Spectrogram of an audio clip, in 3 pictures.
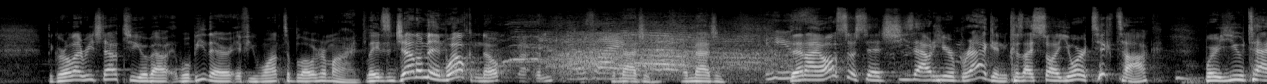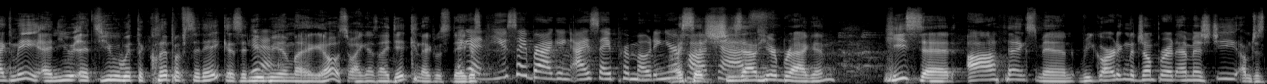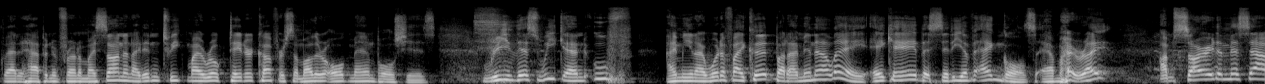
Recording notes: Live from Beaut/Con. The live Beautiful/CONonymous recording in Brooklyn.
